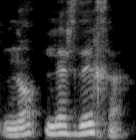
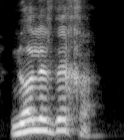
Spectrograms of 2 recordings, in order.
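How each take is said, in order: First: Said in the usual way. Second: "no les deja" higher and louder; emphatic repeat. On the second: Real, not acted. Commentator insisting Marruecos won't allow it, "no les deja" emphatic. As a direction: hammer home "no les deja" with raised pitch and force.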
